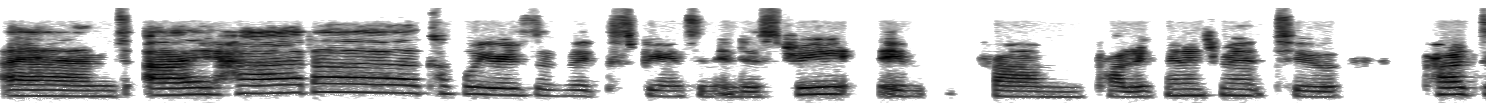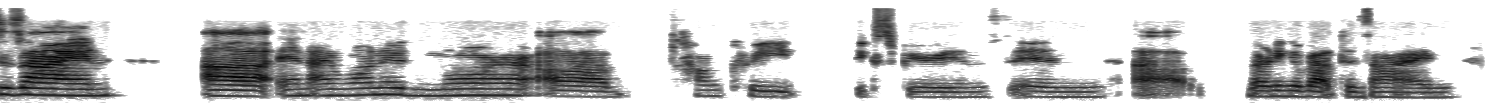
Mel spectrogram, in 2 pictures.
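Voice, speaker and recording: Woman student, lots of ums, lowish voice, muffled dry audio. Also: unhurried, no room sound. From San Francisco Bay Area. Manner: hesitant, with many fillers. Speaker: graduate student. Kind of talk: casual panel introduction. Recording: dull, dry remote audio.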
